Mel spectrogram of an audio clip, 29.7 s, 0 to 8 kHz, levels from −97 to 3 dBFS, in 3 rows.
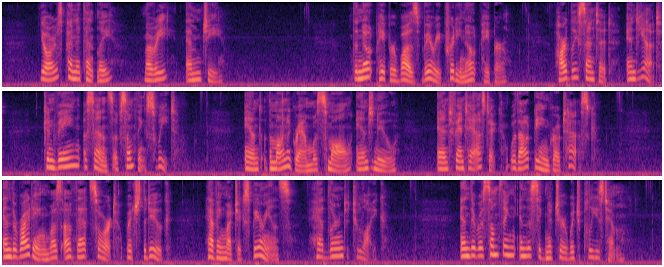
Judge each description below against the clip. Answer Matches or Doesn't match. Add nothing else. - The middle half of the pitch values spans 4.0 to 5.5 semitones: Matches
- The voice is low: Doesn't match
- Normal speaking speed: Doesn't match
